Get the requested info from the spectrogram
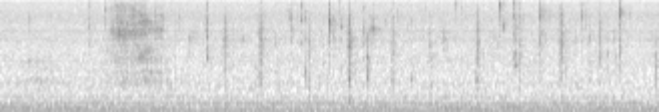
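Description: A person chewing a mouthful of chili, with faint wet mouth clicks, while a metal fork scrapes and taps in a paper bowl to scoop the next bite.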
